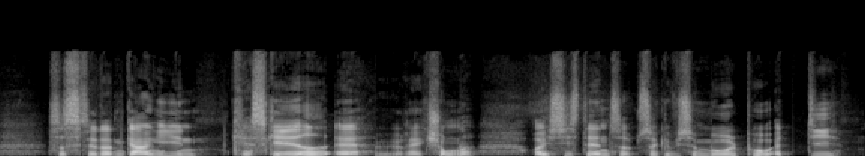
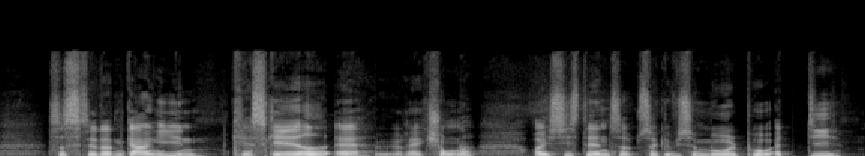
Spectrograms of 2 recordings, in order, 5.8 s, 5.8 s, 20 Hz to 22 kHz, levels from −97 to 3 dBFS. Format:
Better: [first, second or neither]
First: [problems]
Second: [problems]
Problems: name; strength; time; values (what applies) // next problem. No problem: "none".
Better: second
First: thin; very; fading below 700 Hz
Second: none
